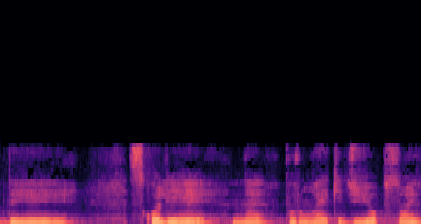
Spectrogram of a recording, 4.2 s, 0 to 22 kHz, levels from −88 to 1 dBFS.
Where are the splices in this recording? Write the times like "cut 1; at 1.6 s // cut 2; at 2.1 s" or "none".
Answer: none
